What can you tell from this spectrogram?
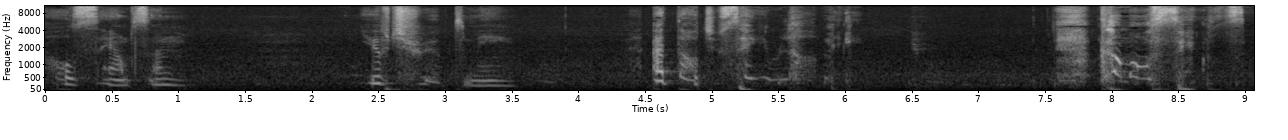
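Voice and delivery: breathy whisper, hurt and pleading. Acted. Delilah whispering her hurt to Samson. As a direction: whisper it like she's wounded.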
